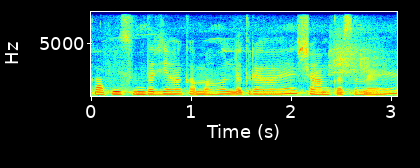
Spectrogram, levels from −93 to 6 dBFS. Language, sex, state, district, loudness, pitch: Hindi, female, Chhattisgarh, Raipur, -15 LUFS, 215 Hz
